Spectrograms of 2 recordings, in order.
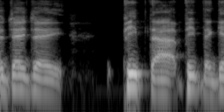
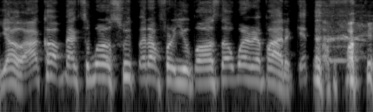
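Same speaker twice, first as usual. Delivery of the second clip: high, breezy mock apology; carefree delivery kid; 9 semitones higher than usual. Storyteller voicing the pizza kid apologizing to the golfers. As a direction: toss off a cheeky no-worries apology. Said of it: "He was like".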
